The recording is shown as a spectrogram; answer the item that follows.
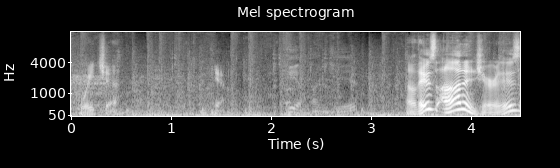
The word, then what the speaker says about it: Guecha: Well, it's in the language of the Muisca. Guecha. Guecha? Okay. All right. Learning. That's pronounceable, Guecha.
